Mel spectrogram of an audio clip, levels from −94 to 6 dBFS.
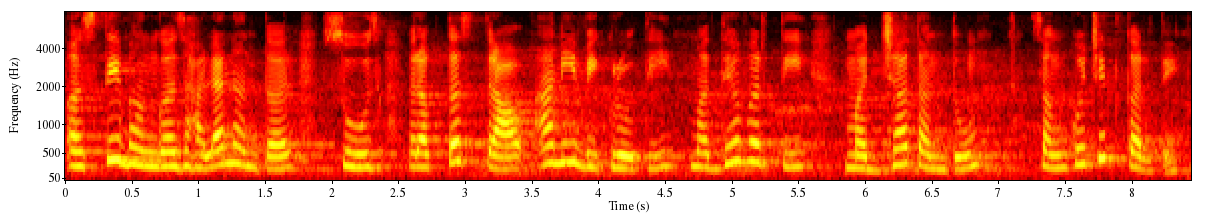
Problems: constant background noise, continuous background conversations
